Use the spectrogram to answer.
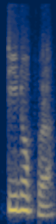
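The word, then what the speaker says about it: Ctenophora: আর টি থেকে হচ্ছে টিনোফোরা, যদিও সামনে সি আছে কিন্তু উচ্চারণ তো আমরা সিটাকে উচ্চ রাখি, টিনোফোরা।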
